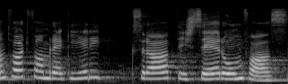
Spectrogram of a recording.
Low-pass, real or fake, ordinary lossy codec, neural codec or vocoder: 14.4 kHz; real; none; none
